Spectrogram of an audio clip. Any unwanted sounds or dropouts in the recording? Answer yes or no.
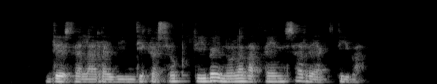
no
